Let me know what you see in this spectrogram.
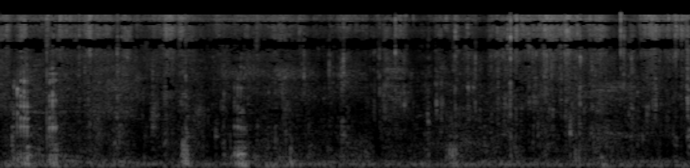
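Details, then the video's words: Berkshire piglets being hand fed give short, low, rough grunts at irregular intervals, with a few louder bursts near the start and quieter ones later. Faint background rustling is also heard. "Berkshire pigs"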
